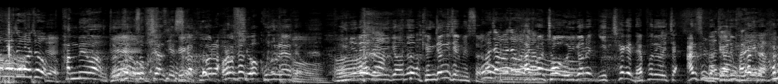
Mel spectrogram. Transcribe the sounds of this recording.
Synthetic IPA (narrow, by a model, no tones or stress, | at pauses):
mad͡ʑoad͡ʑojepanmewaŋtɯosʰok͈iaeeɡakɯɡʌɾɯɭhʰkuɡuɾɯɭhʰejadejouɲineɯiɡʲjʌnɯnkwe̞ŋd͡ʑaŋit͡ɕe̞mis͈ʌjaad͡ʑimant͡ɕʌɯiɡjʌnɯnit͡ɕʰe̞ɡene̞pʰʌdeoit͡ɕʰeans̬͈ʰɯmod͡ʑeɡad͡ʑiɡʰaiɾɯɦa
